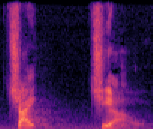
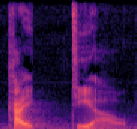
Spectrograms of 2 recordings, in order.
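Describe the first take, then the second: First: The name begins with a CH sound. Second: The name begins with a hard K sound. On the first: The speaker calls it right. "It's not a K sound, but it's a C H sound" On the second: The speaker calls it wrong. "in English, you would probably say it as Kai Tiao"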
